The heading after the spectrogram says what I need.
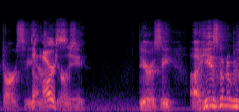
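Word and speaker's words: D'Arcy: pronounce his last name the D apostrophe Arc y I think it's like Darcy DRC he is gonna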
